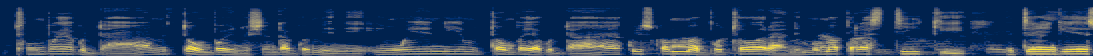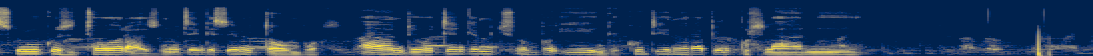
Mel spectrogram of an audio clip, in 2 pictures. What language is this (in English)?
Ndau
